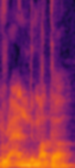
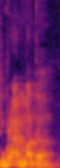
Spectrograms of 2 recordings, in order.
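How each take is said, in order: First: The d and n sounds are pronounced. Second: The d and n sounds are dropped. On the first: The speaker calls it wrong. "I didn't say grandmother" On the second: The speaker calls it right. "The D, in fact even the N is dropped"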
